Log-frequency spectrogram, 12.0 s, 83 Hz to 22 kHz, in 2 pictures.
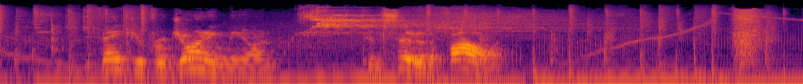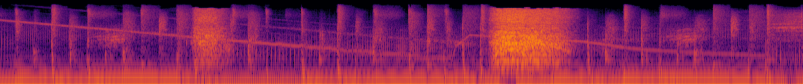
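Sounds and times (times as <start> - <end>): electronic music with bass and synth: 0.0 - 12.0
breathy blow through face mask: 5.4 - 5.9, 7.4 - 8.0, 9.6 - 10.5.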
